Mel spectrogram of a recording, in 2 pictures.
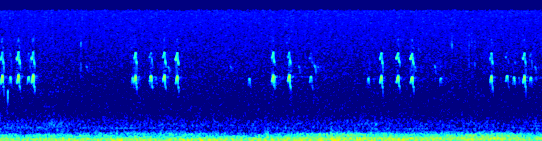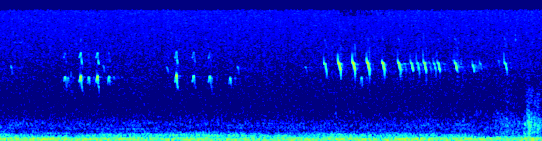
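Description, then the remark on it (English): A female bird gives begging calls, short high-pitched notes in clusters of three or four every couple of seconds, then a faster run of notes near the end, all over a steady low rumble. “And I think I hear something that sounds almost like female begging calls.”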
